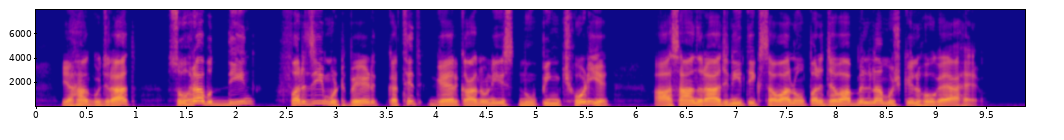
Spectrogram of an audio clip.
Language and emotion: Hindi, neutral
